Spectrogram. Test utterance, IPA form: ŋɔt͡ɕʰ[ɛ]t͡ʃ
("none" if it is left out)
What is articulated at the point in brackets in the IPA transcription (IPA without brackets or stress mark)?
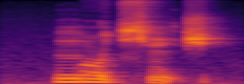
ɛ̃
